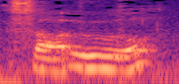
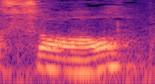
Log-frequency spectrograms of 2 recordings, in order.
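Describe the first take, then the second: First: The name is said with two syllables. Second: The name is said with one syllable. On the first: The speaker calls it right. "that's two syllables" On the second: The speaker calls it wrong. "It's not Saul"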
